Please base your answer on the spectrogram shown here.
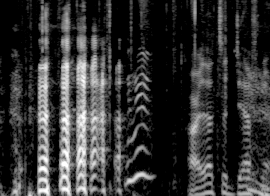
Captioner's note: laughing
